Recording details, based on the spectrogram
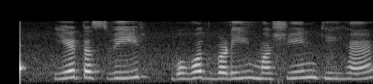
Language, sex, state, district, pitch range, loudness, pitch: Hindi, female, Haryana, Charkhi Dadri, 265-310 Hz, -21 LUFS, 285 Hz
